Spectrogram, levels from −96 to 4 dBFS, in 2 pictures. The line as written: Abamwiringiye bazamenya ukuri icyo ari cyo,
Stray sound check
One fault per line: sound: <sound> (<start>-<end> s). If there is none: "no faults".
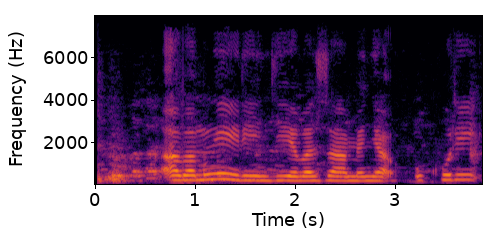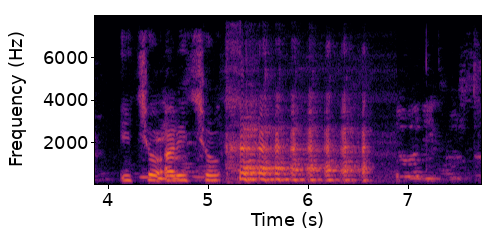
sound: laugh (5.2-6.7 s)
